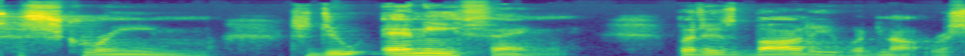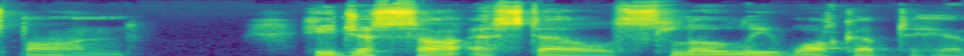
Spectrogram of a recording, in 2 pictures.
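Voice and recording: In a natural voice, someone reads aloud while the background stays quiet.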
